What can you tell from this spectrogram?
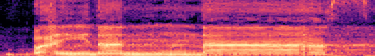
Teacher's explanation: وقف کی صورت میں سین کے نیچے جو زیر ہے اس کو جزم سے بدل دیں گے، بین الناس، اور یہ مد عارض وقفی ہوگا۔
